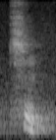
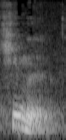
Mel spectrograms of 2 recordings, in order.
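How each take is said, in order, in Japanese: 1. 名前は母音のないmの音で終わる。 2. 名前は完全な'mu'の音節で終わる。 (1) "韓国ではキム" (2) "日本語の表現のキムだけど"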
